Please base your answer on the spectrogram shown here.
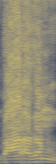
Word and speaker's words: பாரதம்: அவர்கள் பாரத் என்பதை நாம் பாரதம் என்கிறோம் பாரத் மாதாகி ஜெய் என்பார்கள் தமிழிலே உச்சரிக்கிறபோது பாரத் என்று சொன்னால் அது தமிழ் ஆகாது அது பிறமொழி சொல்லாக இருந்தாலும் தமிழ் உச்சரிப்புக்கு ஏற்ப மாற்றுகிறபோது பாரத் என்பது பாரதம் என்று ஆகிவிடுகிறது அதைப்போல தர்மா என்பது தர்மம்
